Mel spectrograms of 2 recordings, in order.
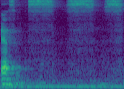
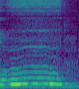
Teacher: S is voiceless. It doesn't, your vocal folds don't vibrate, but if you say zzz, then it does. Okay, zzz.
